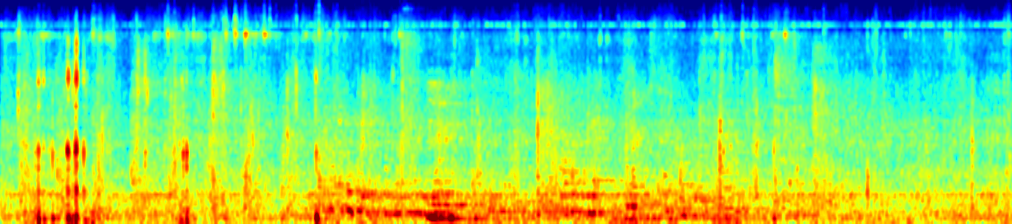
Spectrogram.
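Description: Footsteps on a hard floor with scattered small knocks, and other people talking faintly in the background around the middle.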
